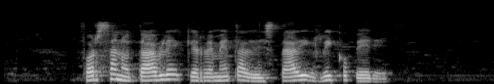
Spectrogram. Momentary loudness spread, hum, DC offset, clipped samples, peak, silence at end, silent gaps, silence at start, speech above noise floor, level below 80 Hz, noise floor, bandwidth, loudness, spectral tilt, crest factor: 7 LU; none; under 0.1%; under 0.1%; -2 dBFS; 1.1 s; none; 0.85 s; 41 dB; -60 dBFS; -59 dBFS; 7.8 kHz; -18 LUFS; -5.5 dB/octave; 18 dB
